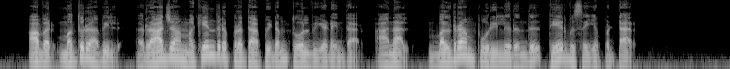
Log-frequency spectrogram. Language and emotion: Tamil, neutral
